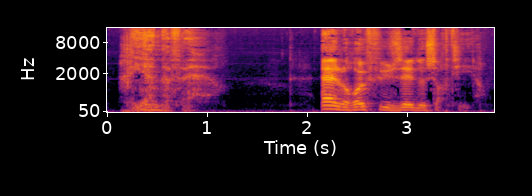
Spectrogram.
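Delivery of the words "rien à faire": hushed whisper. A narrator's reading. Narrator stresses futility.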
